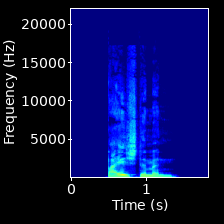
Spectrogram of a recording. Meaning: to agree
- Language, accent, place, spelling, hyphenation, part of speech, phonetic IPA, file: German, Germany, Berlin, beistimmen, bei‧stim‧men, verb, [ˈbaɪ̯ˌʃtɪmən], De-beistimmen.ogg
